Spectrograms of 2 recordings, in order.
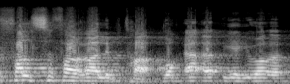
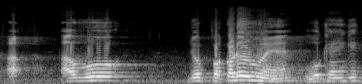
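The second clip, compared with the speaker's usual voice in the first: ordinary talk, nothing marked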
